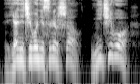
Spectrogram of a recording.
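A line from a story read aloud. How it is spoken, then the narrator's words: Shouted. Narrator (Russian): выкрикнул Томмазо Кампанелло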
